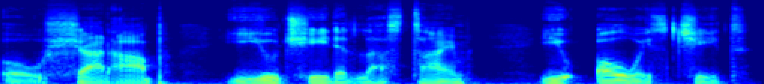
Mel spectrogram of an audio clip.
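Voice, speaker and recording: A man voicing a gruff, hot-tempered ex-guard turned thief, blunt and grumbling, with a gravelly voice, in a fantasy ASMR roleplay. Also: very deep voice, lively intonation, extremely slow, fairly bright tone, no echo, studio quality, heavily acted. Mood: irritated. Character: gruff one-eyed bearded ex-guard swordsman thief with a temper.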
